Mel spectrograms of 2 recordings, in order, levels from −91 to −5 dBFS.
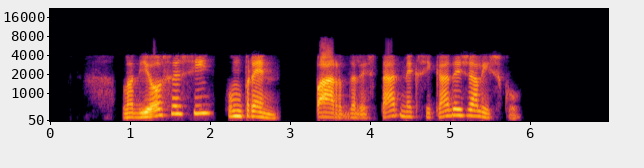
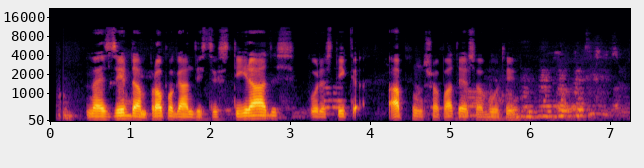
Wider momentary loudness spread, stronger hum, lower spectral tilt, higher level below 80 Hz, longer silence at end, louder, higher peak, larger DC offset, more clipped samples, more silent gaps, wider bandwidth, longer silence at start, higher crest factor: second, 11 LU vs 18 LU; neither; second, -3 dB/octave vs -6 dB/octave; about the same, -60 dBFS vs -58 dBFS; first, 1.1 s vs 0.15 s; first, -18 LUFS vs -22 LUFS; about the same, -2 dBFS vs -2 dBFS; neither; neither; first, 0.84-0.91 s, 2.09-2.18 s, 3.01-3.33 s vs none; second, 7.4 kHz vs 11 kHz; first, 0.65 s vs 0.15 s; about the same, 18 dB vs 20 dB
